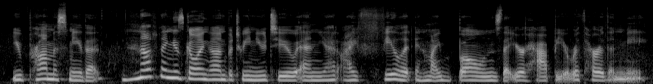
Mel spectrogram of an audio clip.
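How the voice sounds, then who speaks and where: A young woman playing an insecure, devoted girlfriend who speaks in a hushed, faltering way in a student radio drama. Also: mid-range voice, slight background noise, lightly acted.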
